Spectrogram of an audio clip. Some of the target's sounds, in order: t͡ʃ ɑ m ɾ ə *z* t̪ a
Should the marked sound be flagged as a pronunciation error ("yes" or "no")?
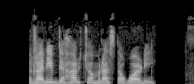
yes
